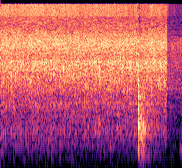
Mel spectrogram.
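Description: Whole cumin, bay leaf and ground spice paste sizzling in hot oil for a cabbage curry, a steady close crackle with a brief louder splutter near the end before it quiets.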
